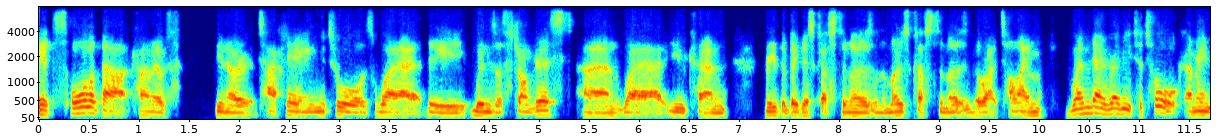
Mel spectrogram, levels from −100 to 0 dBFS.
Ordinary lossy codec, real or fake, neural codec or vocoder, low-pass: Opus, 32 kbps; fake; codec, 16 kHz, 2 kbps, FreqCodec, smaller model; 7.2 kHz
